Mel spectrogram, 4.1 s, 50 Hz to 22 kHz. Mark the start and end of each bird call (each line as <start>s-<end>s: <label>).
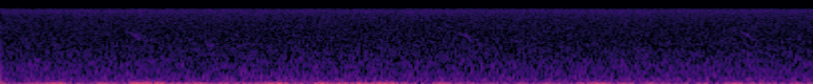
0.6s-1.2s: Gray-crowned Rosy-Finch (Leucosticte tephrocotis)
2.2s-2.4s: Gray-crowned Rosy-Finch (Leucosticte tephrocotis)
3.6s-3.8s: Gray-crowned Rosy-Finch (Leucosticte tephrocotis)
